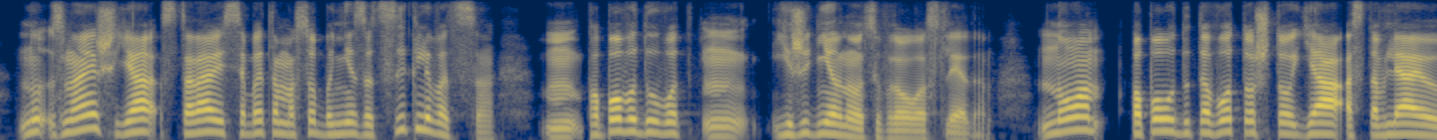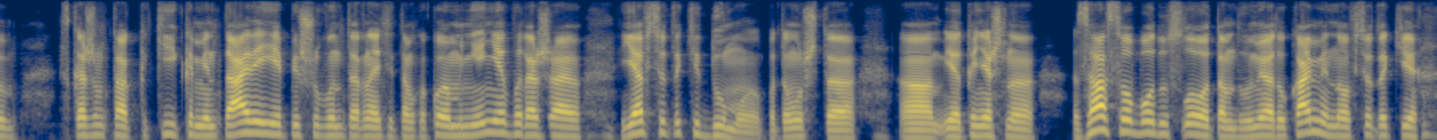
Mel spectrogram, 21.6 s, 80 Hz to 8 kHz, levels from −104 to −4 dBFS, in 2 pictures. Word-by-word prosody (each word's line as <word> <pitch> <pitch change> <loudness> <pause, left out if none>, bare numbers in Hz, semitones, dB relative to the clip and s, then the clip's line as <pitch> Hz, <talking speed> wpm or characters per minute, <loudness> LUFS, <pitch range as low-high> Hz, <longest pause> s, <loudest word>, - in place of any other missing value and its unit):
Ну, 205 +5 -3
знаешь, 215 +7 +2
я 205 +4 +5
стараюсь 195 +1 +2
об 180 - -4
этом 190 -2 -2
особо 170 -1 -6
не 180 +1 -4
зацикливаться, 175 - -6 0.4
м, 130 0 -3
по 165 0 -2
поводу 210 0 +2
вот, 180 -1 -5
м, 140 -1 -5 0.2
ежедневного 165 -3 0
цифрового 115 -2 -4
следа, - - -6 0.4
но 220 +7 +2 0.2
по 175 - +3
поводу 210 -1 0
того, 195 +2 0
то 195 -2 -2
что 180 -2 -1
я 175 +2 +6
оставляю, 160 -3 +2 0.3
скажем 155 +1 -3
так, 150 -3 0
какие 170 +5 -9
комментарии 160 +4 +5
я 170 -2 +1
пишу 155 0 -6
в 150 - -5
интернете, 145 -2 -2
там 130 -1 -5
какое 150 +4 -2
мнение 165 +6 -1
выражаю, 155 -5 +1 0.3
я 175 +7 +6
всё-таки 185 -2 -7
думаю. 125 - -7
Потому 130 +3 -5
что, 115 -2 0 0.3
ам, 115 0 +2
я, 135 -1 +3
конечно, 140 -5 -1 0.3
за 215 - +6
свободу 190 -5 -2
слова, 165 -3 0
там, 135 -2 -1
2 140 +3 +1
руками, 180 +7 +4
но 150 -1 -4
всё-таки, 150 -1 -2
165 Hz, 150 wpm, -23 LUFS, 140-185 Hz, 0.4 s, я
